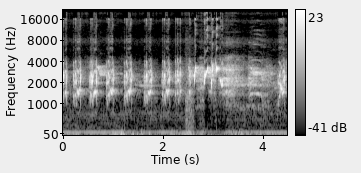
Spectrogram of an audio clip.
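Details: Red-whiskered bulbul in excited, clear song, ready to compete: rhythmic chirped couplets at a quick pace, broken by a rapid burst of rising whistled notes, then more couplets, over a steady low hum.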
